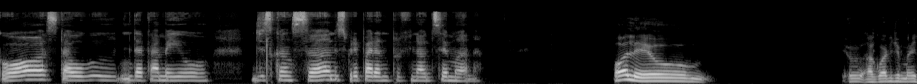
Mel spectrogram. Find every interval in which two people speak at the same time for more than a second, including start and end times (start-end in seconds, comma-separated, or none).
none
